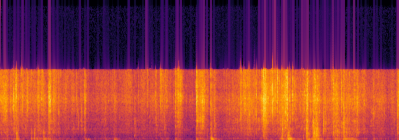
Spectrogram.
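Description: Firefighter's axe knocking and prying at nailed wooden ceiling boards around a stove chimney, with irregular knocks and wood cracking, busiest in the second half. The ceiling is being broken open to reach smouldering insulation around the chimney.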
